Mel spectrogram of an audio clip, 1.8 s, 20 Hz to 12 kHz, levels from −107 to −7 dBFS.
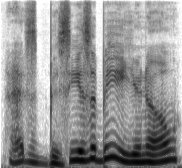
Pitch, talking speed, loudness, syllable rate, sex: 160 Hz, 230 wpm, -15 LUFS, 4.9 syllables/s, male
